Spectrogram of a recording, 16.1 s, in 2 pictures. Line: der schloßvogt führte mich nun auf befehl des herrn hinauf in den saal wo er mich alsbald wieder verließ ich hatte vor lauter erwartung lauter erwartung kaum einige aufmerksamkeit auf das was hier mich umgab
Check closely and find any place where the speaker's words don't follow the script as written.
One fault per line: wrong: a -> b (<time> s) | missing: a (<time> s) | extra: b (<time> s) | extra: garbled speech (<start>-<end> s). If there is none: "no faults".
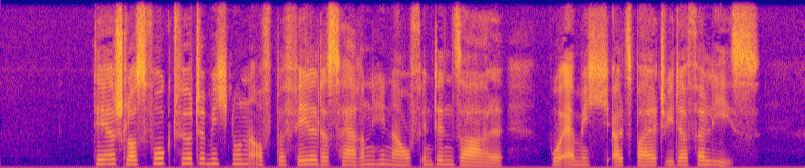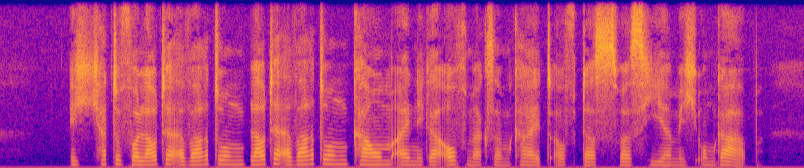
no faults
